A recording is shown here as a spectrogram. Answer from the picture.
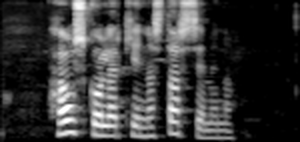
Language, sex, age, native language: Icelandic, female, 50-59, Icelandic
